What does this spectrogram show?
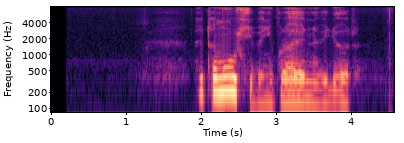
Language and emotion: Russian, sad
